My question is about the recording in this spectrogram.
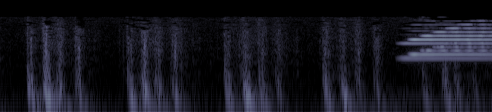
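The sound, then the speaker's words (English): A horse gallops past in four heavy, evenly spaced hoofbeats, loud, then breaks into a high, shrill neigh at the end. No one speaks. “They could keep it up for hours, that ponderous, earth-shaking gallop.”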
